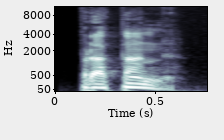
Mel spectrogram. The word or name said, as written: प्रतन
